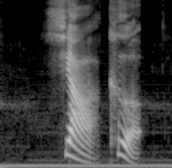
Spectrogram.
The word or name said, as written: xiake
